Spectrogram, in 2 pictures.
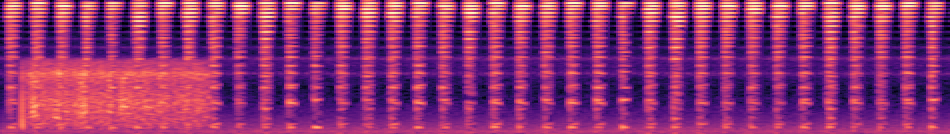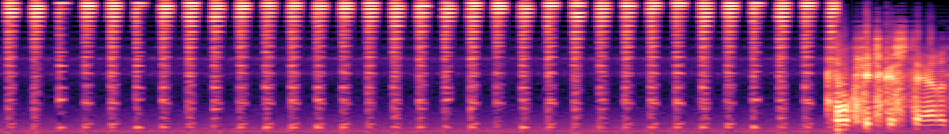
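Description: A rapid, evenly spaced train of short electronic pulses, about five a second, running through the intercom audio. Faint intercom noise is under it at the start and cuts out after about a second and a half; the pulses stop just before the end as talk resumes.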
